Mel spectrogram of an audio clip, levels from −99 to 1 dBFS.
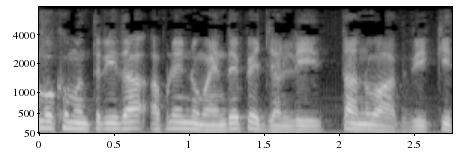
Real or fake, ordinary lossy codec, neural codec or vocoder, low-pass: real; none; none; 7.2 kHz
